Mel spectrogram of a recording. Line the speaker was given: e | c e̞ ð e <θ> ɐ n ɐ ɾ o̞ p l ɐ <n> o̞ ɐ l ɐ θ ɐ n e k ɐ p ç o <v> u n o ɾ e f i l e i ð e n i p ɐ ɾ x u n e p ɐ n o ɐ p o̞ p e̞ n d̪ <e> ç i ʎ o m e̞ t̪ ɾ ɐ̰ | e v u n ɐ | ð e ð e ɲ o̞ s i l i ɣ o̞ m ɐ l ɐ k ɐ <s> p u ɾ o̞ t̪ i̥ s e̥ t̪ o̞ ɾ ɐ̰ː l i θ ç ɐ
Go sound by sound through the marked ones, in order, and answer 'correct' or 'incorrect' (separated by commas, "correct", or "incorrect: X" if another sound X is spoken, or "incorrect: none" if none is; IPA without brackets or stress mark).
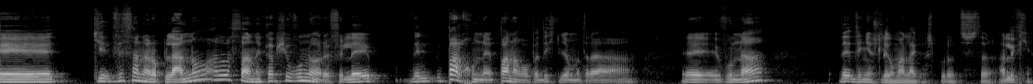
correct, correct, correct, correct, correct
